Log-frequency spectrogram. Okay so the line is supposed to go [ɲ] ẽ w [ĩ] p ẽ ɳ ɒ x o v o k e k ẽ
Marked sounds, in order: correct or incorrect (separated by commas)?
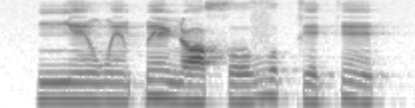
correct, incorrect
